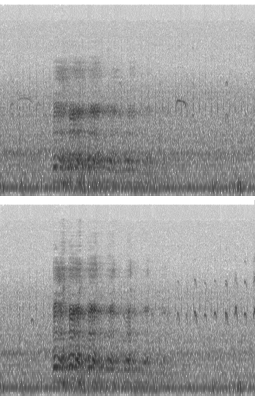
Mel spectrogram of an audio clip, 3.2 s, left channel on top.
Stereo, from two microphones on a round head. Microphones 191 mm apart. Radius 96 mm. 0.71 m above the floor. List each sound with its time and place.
0.7 s laughter: 40° right (ahead or behind), 4.5 m; by 2.2 s 55° right (ahead or behind), 4 m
